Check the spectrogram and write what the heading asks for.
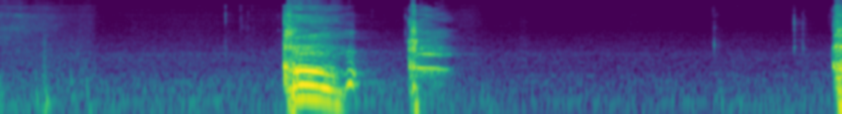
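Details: Girl, in a cough compilation: two loud, harsh, dry coughs in quick succession with a rough barking quality, then a third starting; dry barking cough.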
